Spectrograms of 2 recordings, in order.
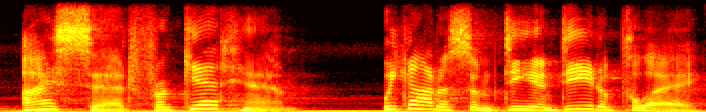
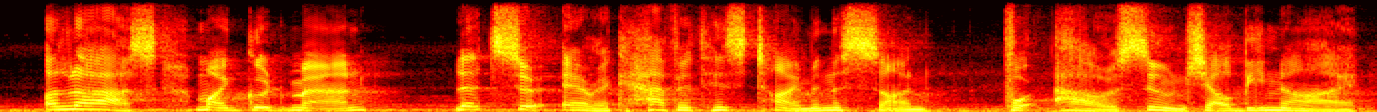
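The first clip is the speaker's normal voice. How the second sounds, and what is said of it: Terrible put-on British accent. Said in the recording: “spouts off a terrible British accent”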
